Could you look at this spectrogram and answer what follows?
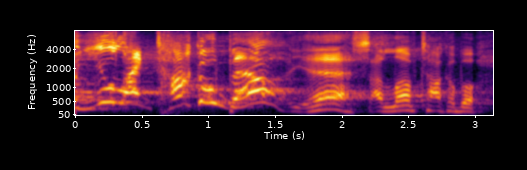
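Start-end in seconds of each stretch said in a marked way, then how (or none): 0.0-1.6 put-on high voice. Acted dialogue, high put-on voice.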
